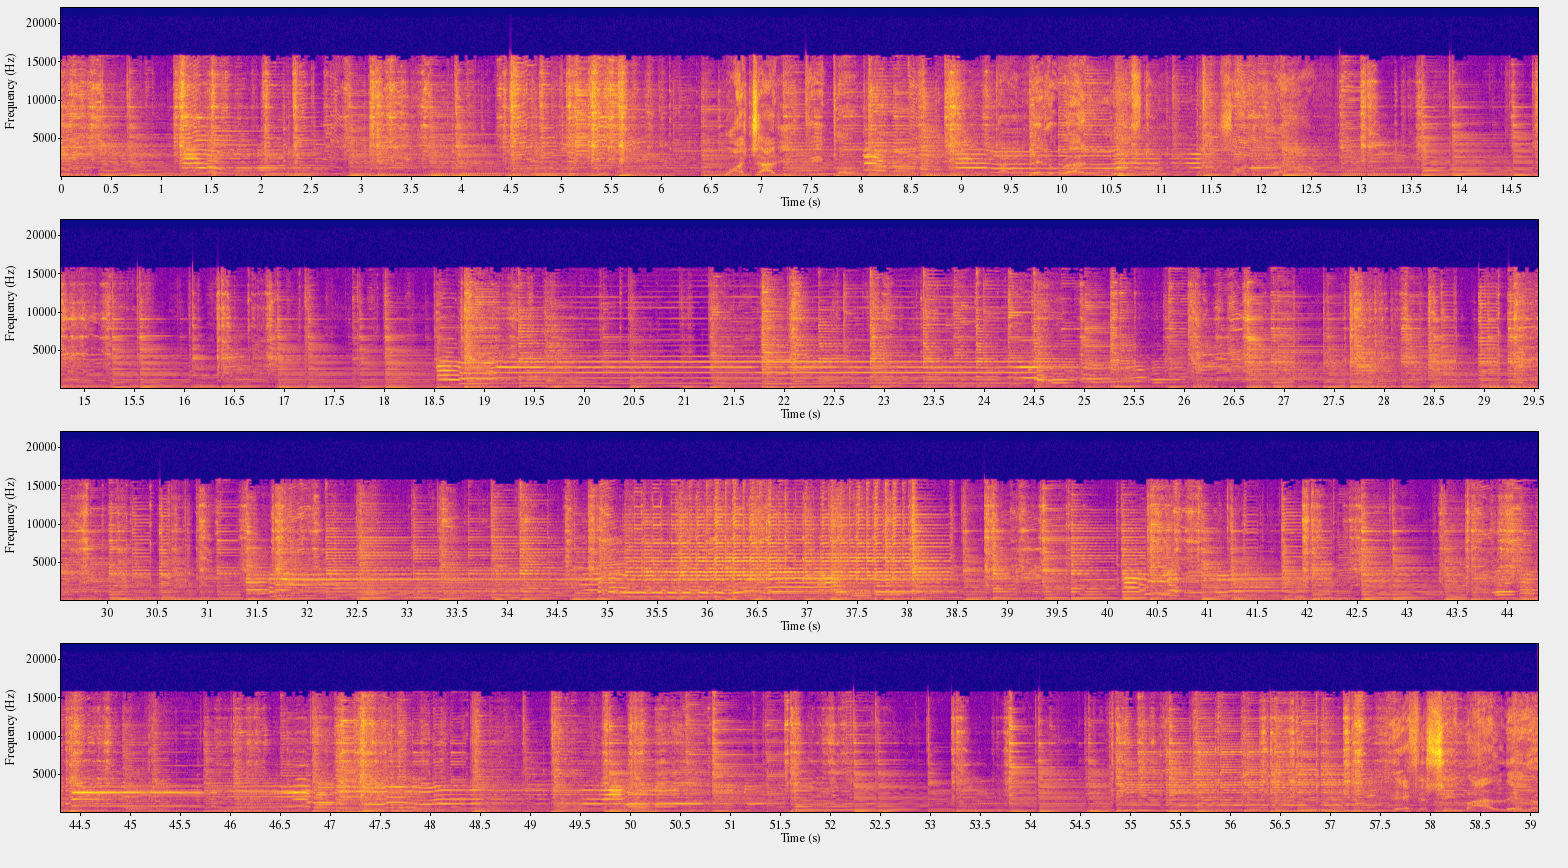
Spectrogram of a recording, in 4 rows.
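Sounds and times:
acoustic guitars picking rhythm: 0:00.0 - 0:59.0
guitar lead line: 0:00.0 - 0:59.0.

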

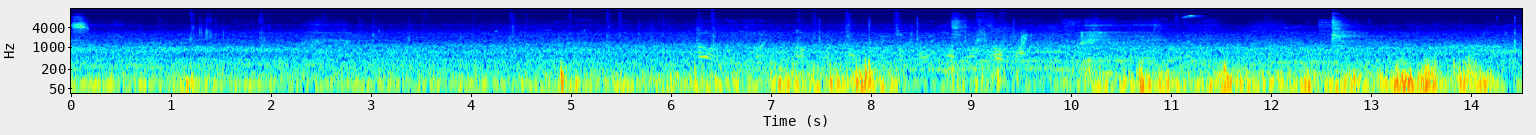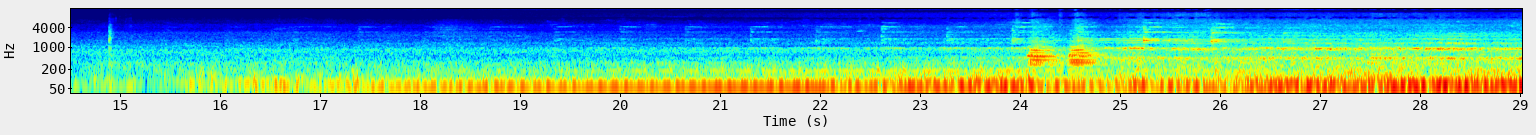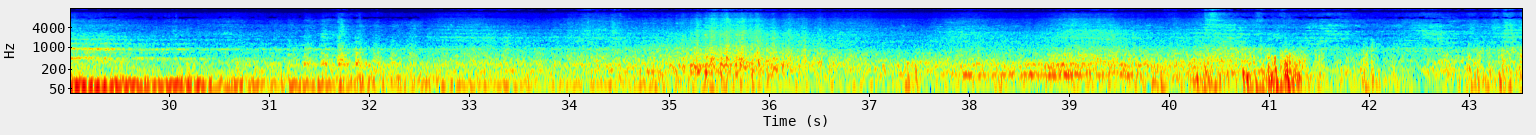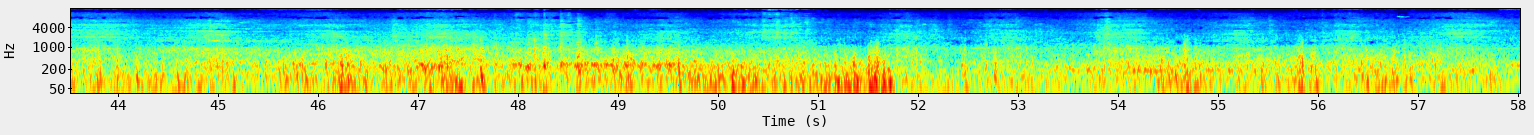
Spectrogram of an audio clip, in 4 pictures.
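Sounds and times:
diesel locomotive engine rumble: 0:00.0 - 0:58.0
train horn blasts: 0:23.8 - 0:30.6
train wheels clacking on rail joints: 0:44.6 - 0:58.0.

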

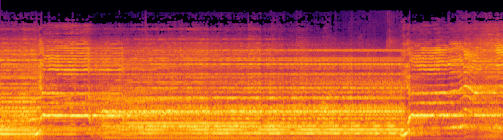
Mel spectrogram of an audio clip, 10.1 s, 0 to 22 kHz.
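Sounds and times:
live band with organ-like chords: 0:00.0 - 0:10.0.

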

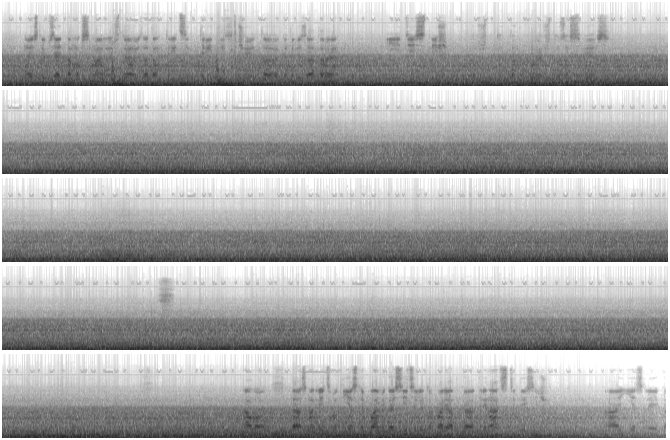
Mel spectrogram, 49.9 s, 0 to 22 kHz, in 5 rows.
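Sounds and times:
low engine hum: 0:00.0 - 0:49.9
road and tyre noise: 0:00.0 - 0:49.9.

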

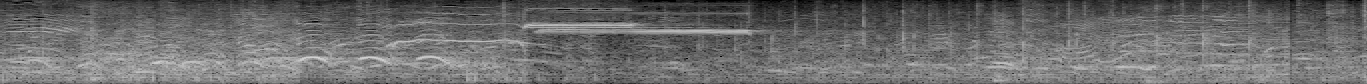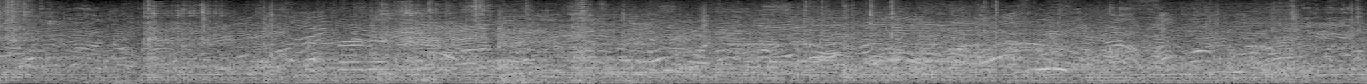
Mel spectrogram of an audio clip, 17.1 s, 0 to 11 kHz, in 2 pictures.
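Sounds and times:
spectators shouting: 0:00.0 - 0:05.0
crowd chatter: 0:00.0 - 0:17.0
referee's whistle blasts: 0:03.0 - 0:04.8.

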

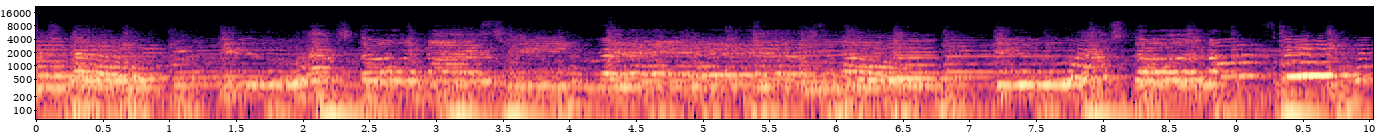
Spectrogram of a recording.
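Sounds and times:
acoustic guitar: 0:00.0 - 0:10.0
fiddle: 0:00.0 - 0:10.0
upright bass: 0:00.0 - 0:10.0
voices singing: 0:00.0 - 0:10.0.

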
